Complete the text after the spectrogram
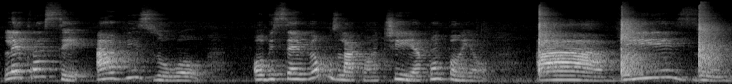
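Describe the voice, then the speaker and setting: A woman with a Brazilian accent teaching young children in an online class, speaking affectionately and stretching words out slowly syllable by syllable. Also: fairly high pitch, very animated, echoey room, very noisy. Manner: affectionate, calls pupils "my loves" and herself "auntie". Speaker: primary school teacher.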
